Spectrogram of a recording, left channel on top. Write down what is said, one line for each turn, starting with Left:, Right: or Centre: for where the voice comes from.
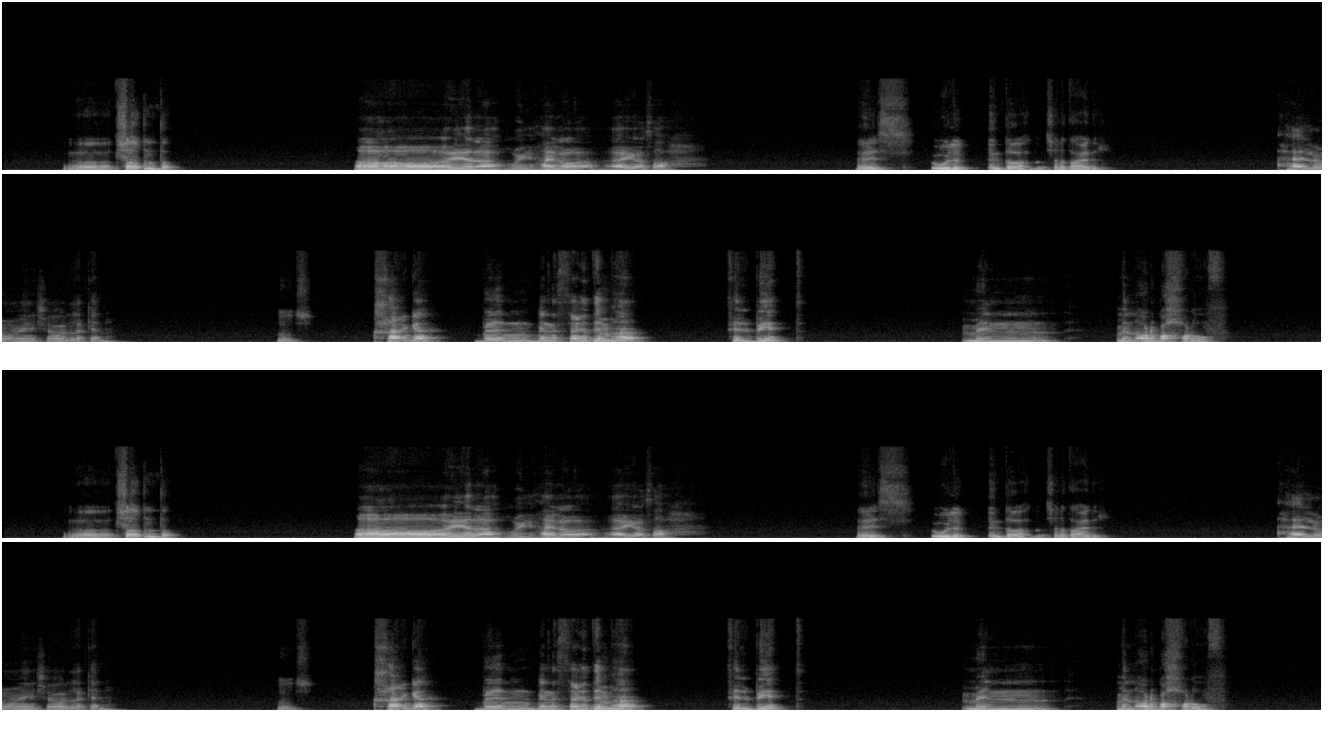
Left: آه شنطة
Right: آه يا لهوي حلوة أيوة صح
Left: ايش قول انت واحدة عشان اتعادل
Right: حلو ماشي أقول لك أنا
Left: ماشي
Right: حاجة بن... بنستخدمها في البيت من من أربع حروف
